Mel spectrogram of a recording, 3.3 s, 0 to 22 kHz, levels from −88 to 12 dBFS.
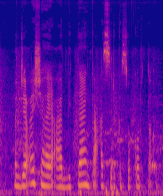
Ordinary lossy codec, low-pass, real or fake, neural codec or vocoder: none; none; real; none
